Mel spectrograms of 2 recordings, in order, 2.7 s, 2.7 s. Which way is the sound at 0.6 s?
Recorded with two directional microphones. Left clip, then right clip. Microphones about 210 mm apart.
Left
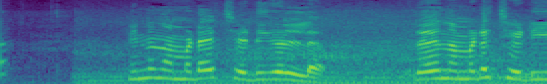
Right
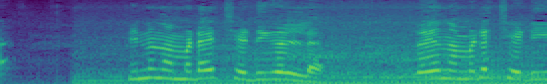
25° left (ahead or behind).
